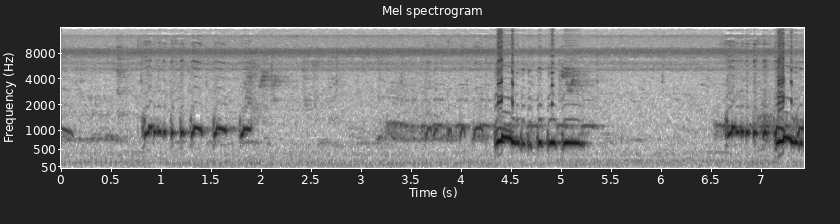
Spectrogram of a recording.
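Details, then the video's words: Perkutut female's 'nutut' call to attract a male, a lure sound: softly stuttered trill phrases alternating with loud, deep, bubbling coos, about three phrase groups, pauses of roughly a second between. "Suara Khas Pancingan Suara Khung Suara Besar"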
